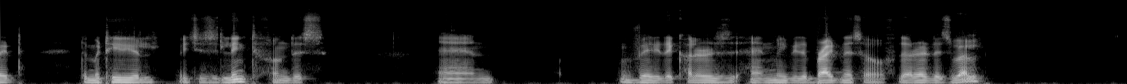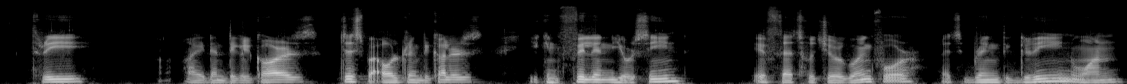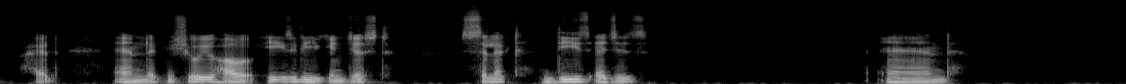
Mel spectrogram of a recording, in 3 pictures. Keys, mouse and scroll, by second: 0.2 click, 1.3-2.5 drag, 6.1 click, 7.6 click, 9.8-11.0 shift+middle drag, 11.0 click, 11.5 middle click, 12.0 scroll up 2, 12.2-15.6 shift+middle drag, 15.6 click, 16.4-18.1 middle drag, 18.1 g, 19.5-20.0 scroll up 3, 20.0 shift+middle click, 20.9 click, 21.4-23.2 middle drag, 24.4 click, 24.8 Tab, 25.1 middle click, 25.7-26.1 scroll up 4, 26.1 shift+middle click, 27.0 2, 27.6 click, 27.9-29.2 middle drag, 29.2 shift+click, 29.9 shift+click, 30.4 shift+click, 31.7 shift+click, 32.0-32.4 scroll up 4, 32.4 shift+middle click, 33.3 shift+click.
